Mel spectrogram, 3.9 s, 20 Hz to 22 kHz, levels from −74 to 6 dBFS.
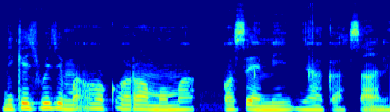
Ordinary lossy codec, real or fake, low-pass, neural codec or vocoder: none; real; 19.8 kHz; none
